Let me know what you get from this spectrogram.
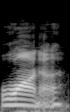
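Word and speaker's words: Joana: Well, I know how it's spelled, but she said she pronounced it Juana, right? So the O is not. Juana.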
